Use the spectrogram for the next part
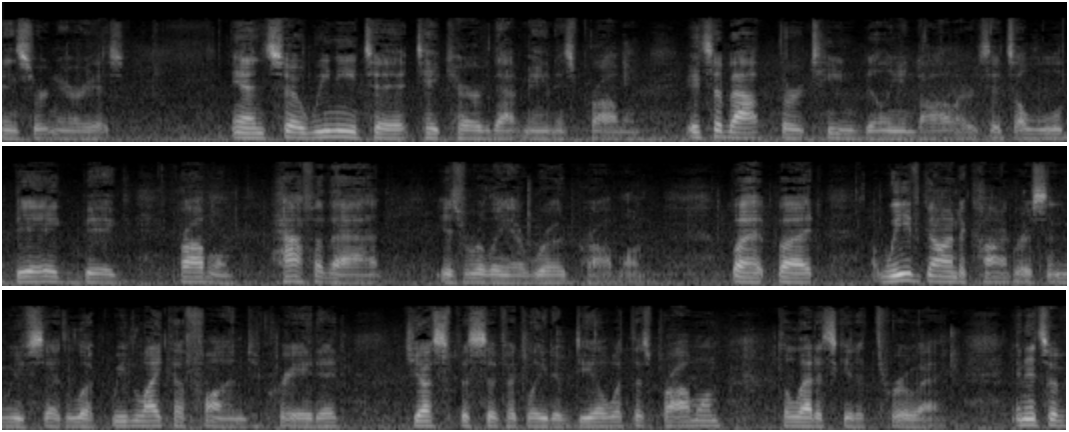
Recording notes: recorded at the base of the newly reopened Washington Monument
